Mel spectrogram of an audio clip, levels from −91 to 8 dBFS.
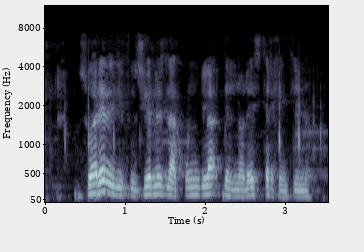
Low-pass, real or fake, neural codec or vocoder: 7.2 kHz; real; none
